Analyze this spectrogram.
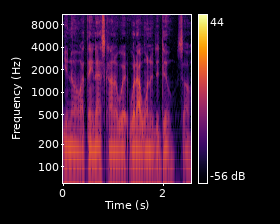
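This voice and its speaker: Talking at a very fast pace, a man with an American accent has a very deep, low pitch, recorded very cleanly over a silent background. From Raleigh, North Carolina. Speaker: assistant basketball coach. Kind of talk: interview.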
